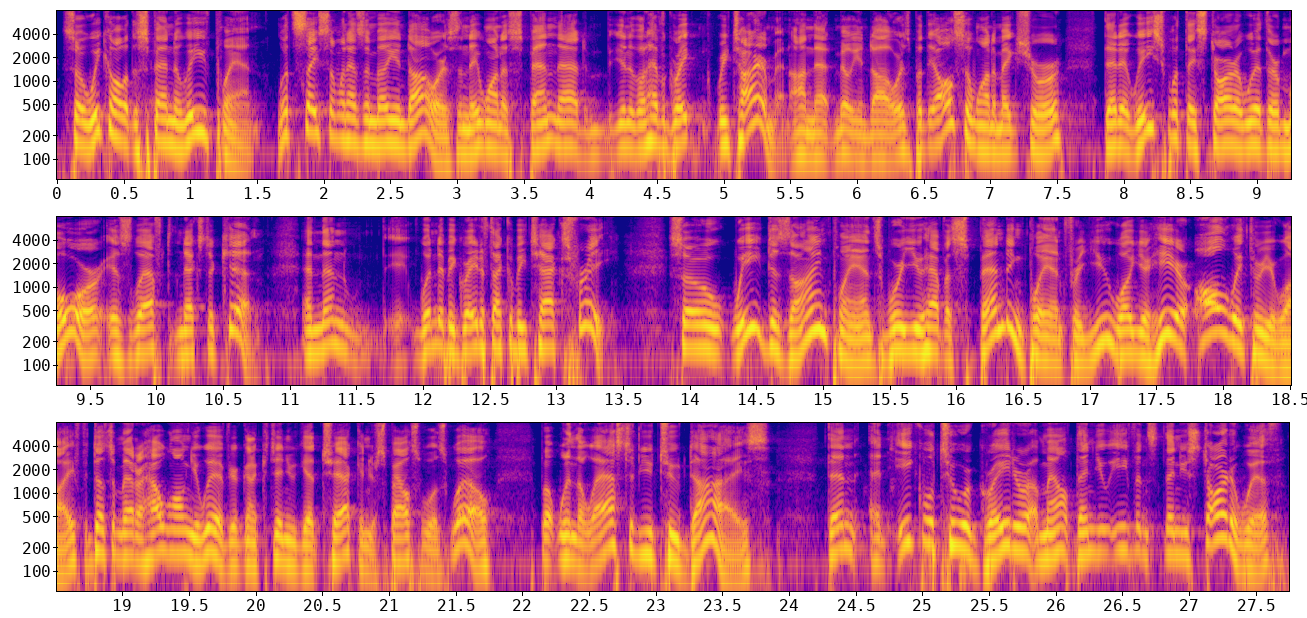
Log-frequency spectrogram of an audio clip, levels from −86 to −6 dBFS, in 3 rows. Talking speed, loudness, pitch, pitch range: 280 wpm, -18 LUFS, 145 Hz, 125-165 Hz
